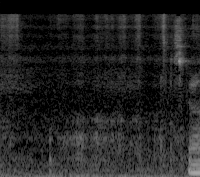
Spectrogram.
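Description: Faint scratchy strokes of a paintbrush working acrylic and tempera paint over a textured canvas, over a low room hum.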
